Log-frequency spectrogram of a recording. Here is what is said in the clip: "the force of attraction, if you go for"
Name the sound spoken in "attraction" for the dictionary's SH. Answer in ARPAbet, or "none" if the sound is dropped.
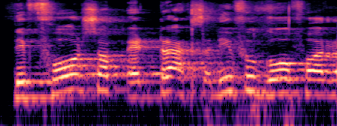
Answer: S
